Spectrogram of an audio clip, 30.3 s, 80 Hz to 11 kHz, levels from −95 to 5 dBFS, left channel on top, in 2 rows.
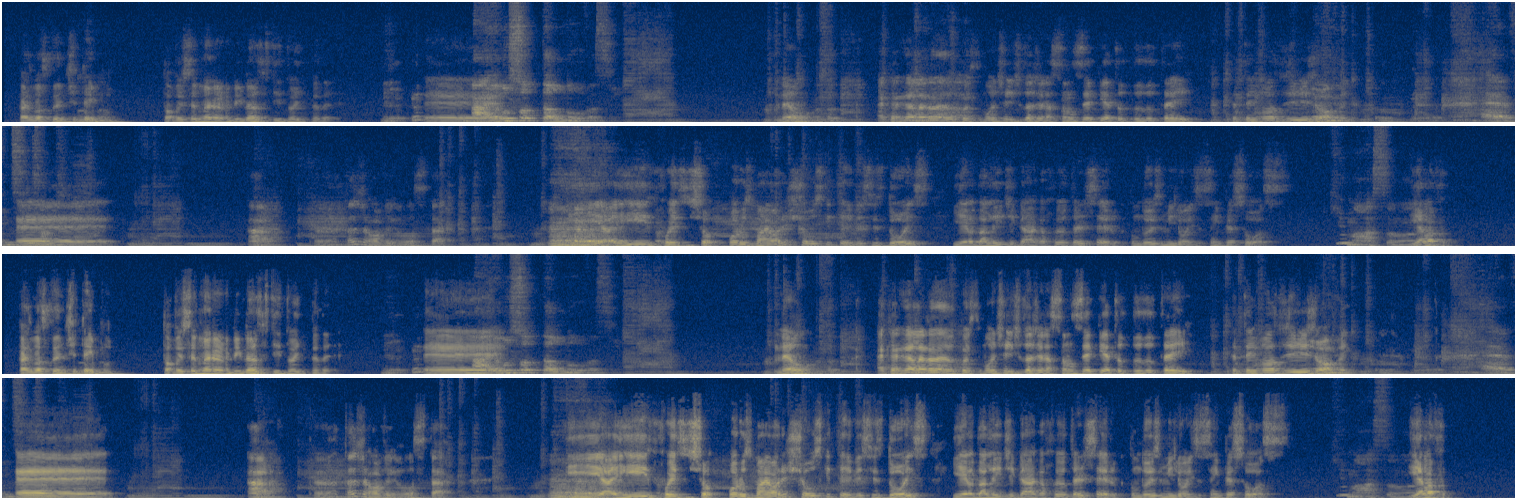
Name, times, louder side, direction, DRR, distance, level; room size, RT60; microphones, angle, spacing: voice 1, 0.2-1.1 1.6-3.3 4.2-5.0 7.7-8.2 8.7-11.9 12.3-13.5 15.3-16.2 17.6-18.0 18.2-19.6 20.8-24.4 24.6-28.0 29.2-29.6, right 7 dB, 55° right, 0.3 m, -31 dB
voice 2, 0.7-1.2 3.8-4.2 4.6-6.1 8.2-8.3 9.0-9.6 13.1-13.4 13.8-15.7 20.4-21.4 21.7-21.8 28.4-29.6, left 2 dB, 60° left, 1.7 m, -37 dB
sound 1, 6.2-21.7 22.1-23.8, equal, 15° right, 1.5 m, -46 dB
5.2 x 3.7 x 2.5 m
head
